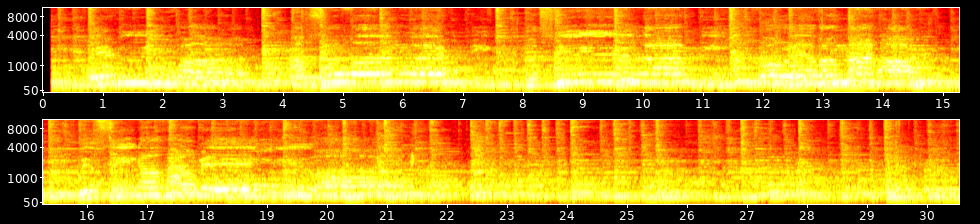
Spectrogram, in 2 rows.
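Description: Live worship song: strummed acoustic guitar and electric bass under a sung melody. The singing drops out about 22 seconds in, leaving the guitar and bass playing on.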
